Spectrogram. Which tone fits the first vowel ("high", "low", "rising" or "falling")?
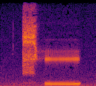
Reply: rising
